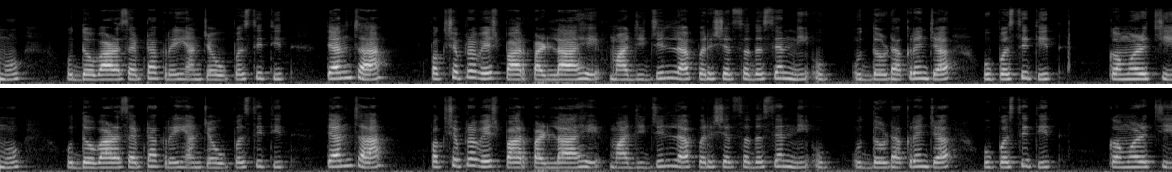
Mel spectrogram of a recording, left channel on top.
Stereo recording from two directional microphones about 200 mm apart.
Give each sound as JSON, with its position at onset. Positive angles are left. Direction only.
{"t": 0.6, "sound": "a woman's voice", "side_deg": 0}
